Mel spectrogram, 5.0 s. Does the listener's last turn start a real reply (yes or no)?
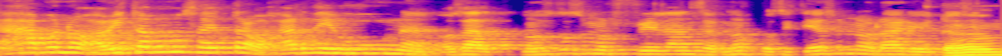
no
